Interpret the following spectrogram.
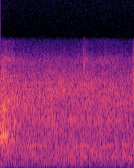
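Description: Steady faint background noise, an even hiss with no distinct knocks, steps or tones.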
